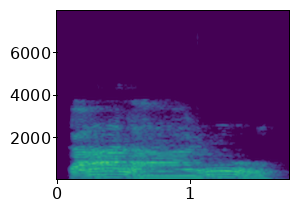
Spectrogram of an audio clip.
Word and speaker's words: कालाणु: ते कालाणु, ण में बड़े ऊ की मात्रा। कालाणु।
